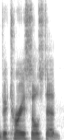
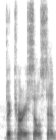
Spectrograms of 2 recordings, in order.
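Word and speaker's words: Victoria Silvstedt: it has everything including Victoria solad Playboy Playmate of the Year and when you've seen the movie you'll get why that's funny because that's how you say it Victoria silad Playboy playm made of the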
